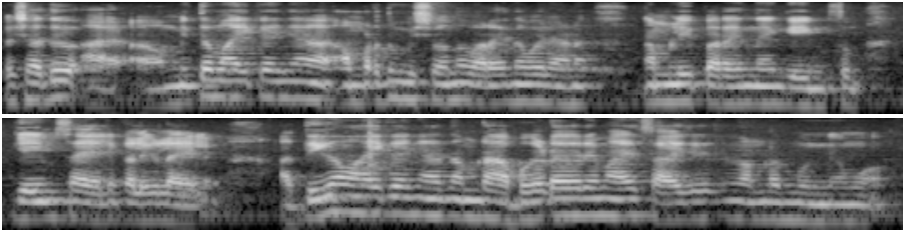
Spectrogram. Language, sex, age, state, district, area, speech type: Malayalam, male, 18-30, Kerala, Kollam, rural, spontaneous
